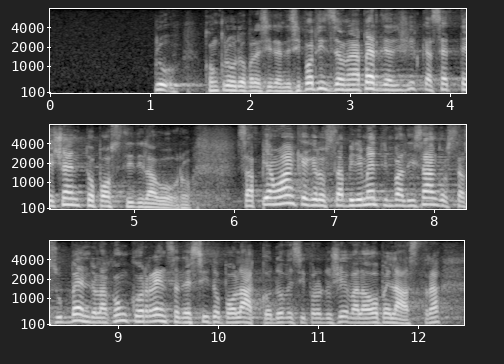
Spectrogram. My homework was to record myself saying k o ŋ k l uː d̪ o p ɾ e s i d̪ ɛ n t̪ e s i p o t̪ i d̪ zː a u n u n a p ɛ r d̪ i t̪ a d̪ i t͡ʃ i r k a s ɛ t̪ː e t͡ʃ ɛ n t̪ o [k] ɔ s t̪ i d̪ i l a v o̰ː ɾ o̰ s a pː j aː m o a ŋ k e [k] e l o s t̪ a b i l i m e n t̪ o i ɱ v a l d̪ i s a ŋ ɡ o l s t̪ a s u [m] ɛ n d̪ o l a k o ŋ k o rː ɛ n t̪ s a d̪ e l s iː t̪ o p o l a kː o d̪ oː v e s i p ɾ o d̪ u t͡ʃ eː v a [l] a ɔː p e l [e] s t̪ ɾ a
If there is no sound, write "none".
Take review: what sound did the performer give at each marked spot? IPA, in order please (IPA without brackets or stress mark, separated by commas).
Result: p, k, b, l, a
